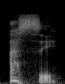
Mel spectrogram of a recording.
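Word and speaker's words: assez: Remember two vowels here and then uh and then double s. So it's really strong the s as okay as so same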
